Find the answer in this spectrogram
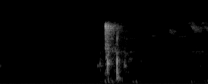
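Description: Near silence from a gated microphone, broken about a second in by a brief faint sound and near the end by a soft hiss just before speech resumes.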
